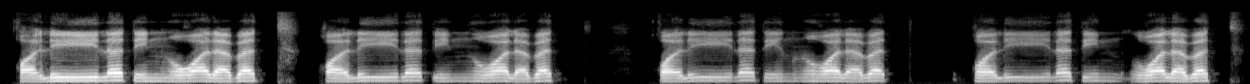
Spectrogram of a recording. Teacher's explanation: تنوین کے فوراً بعد جو ہے وہ حروف حلقیہ میں سے ایک حرف غین آ رہا ہے تو لہٰذا یہاں اظہار کر کے پڑھیں گے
